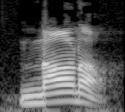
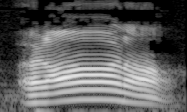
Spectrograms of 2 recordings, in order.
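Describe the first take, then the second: First: The word starts with an n sound. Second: The word starts with an a vowel. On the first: The speaker calls it wrong. "मैं भी पहले इवें बोलदा सी नाना" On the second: The speaker calls it right. "पर यह है की है अणाणा"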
